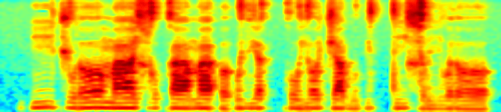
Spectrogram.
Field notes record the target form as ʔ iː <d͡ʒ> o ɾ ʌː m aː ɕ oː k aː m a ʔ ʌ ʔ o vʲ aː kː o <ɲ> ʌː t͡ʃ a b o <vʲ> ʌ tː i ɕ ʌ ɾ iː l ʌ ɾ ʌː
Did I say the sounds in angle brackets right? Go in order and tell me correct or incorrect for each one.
incorrect: t͡ʃ, incorrect: j, incorrect: pʲ

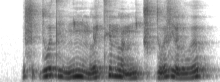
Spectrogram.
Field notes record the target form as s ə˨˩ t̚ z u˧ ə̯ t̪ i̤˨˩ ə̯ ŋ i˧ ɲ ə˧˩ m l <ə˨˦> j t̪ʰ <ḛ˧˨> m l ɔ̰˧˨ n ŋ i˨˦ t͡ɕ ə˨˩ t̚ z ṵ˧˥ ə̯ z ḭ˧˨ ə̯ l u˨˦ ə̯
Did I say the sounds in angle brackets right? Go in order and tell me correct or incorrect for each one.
correct, incorrect: e˧

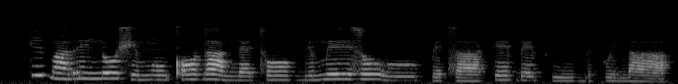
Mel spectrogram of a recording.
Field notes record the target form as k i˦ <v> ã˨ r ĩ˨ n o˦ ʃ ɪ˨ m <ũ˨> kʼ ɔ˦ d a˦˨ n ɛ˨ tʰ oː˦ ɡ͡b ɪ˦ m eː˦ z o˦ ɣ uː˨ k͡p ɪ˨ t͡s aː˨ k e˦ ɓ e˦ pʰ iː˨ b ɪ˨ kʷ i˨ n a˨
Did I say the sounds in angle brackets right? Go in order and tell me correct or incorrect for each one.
incorrect: b, correct

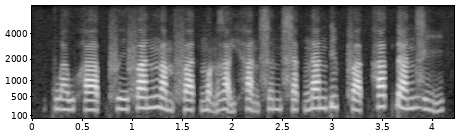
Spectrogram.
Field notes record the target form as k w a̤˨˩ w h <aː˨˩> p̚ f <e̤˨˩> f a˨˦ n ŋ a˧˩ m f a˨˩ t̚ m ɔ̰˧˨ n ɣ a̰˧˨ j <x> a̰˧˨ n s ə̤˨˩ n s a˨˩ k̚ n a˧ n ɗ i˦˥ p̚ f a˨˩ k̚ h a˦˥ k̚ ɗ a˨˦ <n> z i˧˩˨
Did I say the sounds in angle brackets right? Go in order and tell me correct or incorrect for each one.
correct, correct, incorrect: h, correct

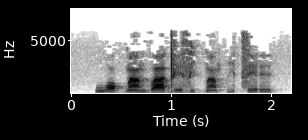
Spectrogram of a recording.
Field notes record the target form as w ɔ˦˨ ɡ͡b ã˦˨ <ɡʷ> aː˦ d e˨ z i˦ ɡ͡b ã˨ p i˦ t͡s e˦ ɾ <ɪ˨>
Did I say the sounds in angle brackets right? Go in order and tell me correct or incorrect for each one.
correct, incorrect: ɪ˦

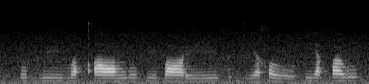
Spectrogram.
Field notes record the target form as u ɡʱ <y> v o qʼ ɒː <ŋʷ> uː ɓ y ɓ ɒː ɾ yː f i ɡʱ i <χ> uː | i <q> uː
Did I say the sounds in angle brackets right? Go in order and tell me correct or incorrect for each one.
incorrect: yː, incorrect: ŋ, correct, correct

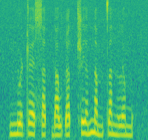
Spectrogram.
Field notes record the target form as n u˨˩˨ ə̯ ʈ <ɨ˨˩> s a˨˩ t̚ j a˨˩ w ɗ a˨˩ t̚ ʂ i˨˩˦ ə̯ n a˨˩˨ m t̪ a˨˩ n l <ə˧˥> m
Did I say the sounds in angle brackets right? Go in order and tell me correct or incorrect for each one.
incorrect: ɛ˨˩, incorrect: ə˨˩

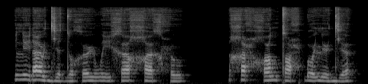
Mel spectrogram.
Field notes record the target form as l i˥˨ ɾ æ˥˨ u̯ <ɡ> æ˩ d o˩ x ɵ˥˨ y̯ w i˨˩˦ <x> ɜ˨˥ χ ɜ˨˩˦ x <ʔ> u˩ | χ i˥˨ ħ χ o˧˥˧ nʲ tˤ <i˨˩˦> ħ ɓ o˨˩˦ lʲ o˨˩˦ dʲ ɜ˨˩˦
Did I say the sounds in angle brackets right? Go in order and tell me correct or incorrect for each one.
incorrect: dʲ, correct, incorrect: ħ, correct

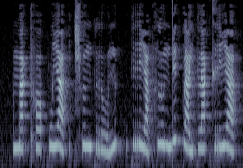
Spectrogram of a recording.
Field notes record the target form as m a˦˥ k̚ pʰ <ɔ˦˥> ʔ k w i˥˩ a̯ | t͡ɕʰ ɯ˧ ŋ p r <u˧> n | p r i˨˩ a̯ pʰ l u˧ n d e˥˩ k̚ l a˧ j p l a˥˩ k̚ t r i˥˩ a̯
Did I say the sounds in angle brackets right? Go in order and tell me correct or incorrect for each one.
correct, incorrect: u˩˦

